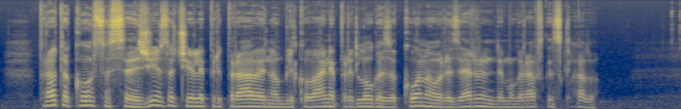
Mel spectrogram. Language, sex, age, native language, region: Slovenian, male, 30-49, Slovenian, Central Slovenia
